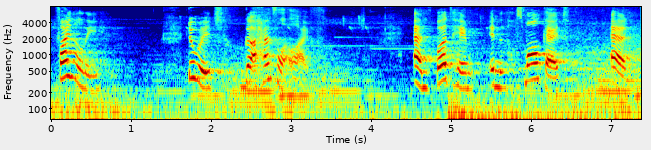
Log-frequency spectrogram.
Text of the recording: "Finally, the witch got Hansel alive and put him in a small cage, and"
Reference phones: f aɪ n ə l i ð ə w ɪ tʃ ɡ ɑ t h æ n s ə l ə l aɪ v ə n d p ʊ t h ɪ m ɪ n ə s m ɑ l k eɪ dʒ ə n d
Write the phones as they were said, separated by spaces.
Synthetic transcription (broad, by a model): f aɪ n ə l i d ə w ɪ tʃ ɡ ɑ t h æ n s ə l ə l aɪ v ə n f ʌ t h ɪ m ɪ n ə s m ɑ l k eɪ tʃ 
